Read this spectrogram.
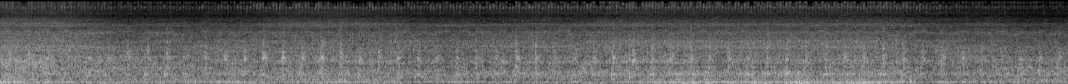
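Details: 2008 GMC Envoy, 220k miles, oil well maintained: dull, steady knocking two to three times a second under a rough idle; internal engine knock at idle, cause not yet found.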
